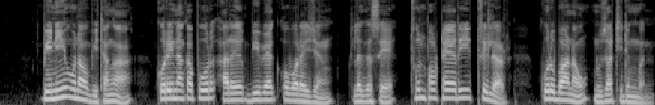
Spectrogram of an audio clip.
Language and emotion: Bodo, neutral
